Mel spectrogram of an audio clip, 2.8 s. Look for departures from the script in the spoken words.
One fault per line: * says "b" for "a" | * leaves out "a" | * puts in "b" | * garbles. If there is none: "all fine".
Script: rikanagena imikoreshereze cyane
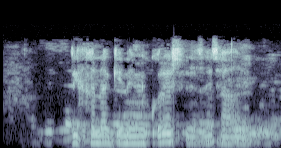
all fine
